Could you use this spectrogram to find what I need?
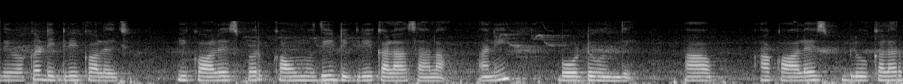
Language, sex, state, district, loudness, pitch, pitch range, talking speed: Telugu, female, Andhra Pradesh, Srikakulam, -17 LUFS, 190 Hz, 180-195 Hz, 125 wpm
